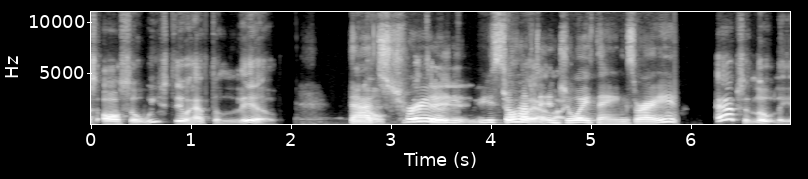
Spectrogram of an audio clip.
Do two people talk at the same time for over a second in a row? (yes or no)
yes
